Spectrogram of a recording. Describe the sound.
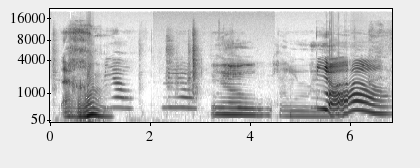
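A voice imitates a cat, giving a series of five or six drawn-out, wavering meows in close succession, fairly loud, with short pauses between them.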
